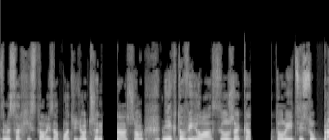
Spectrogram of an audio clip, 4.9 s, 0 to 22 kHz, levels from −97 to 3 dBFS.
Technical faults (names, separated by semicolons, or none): rebuffering stall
